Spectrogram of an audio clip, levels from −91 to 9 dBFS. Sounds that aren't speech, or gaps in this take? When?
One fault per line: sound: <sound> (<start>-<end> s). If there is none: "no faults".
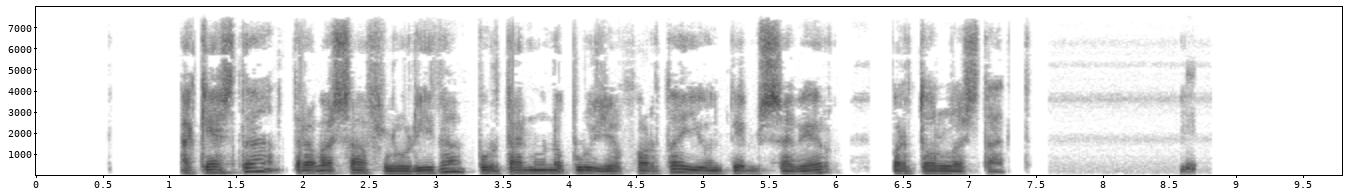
sound: laugh (8.6-8.7 s)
